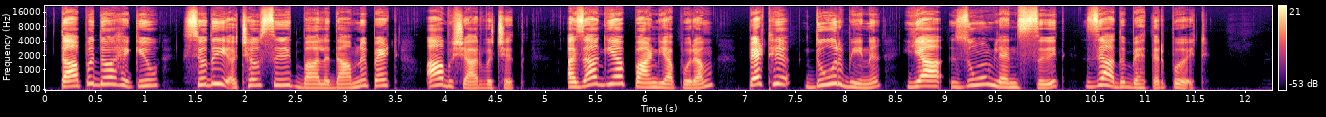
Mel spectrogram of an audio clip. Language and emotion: Kashmiri, neutral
